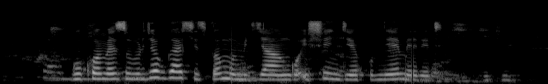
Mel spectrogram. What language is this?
Kinyarwanda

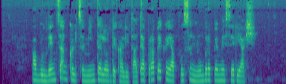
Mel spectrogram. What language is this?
Romanian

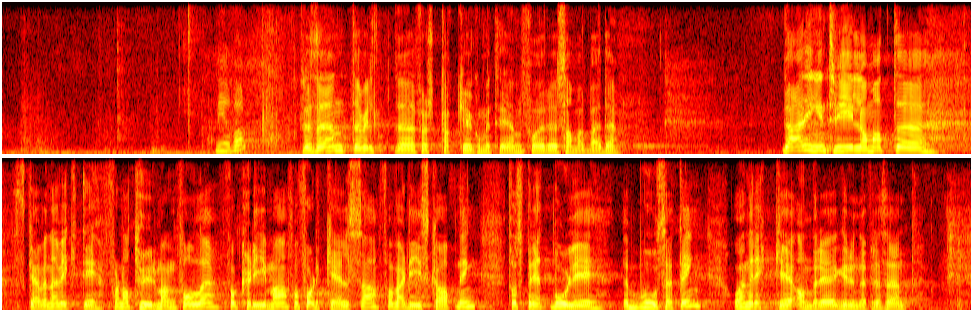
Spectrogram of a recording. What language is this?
Norwegian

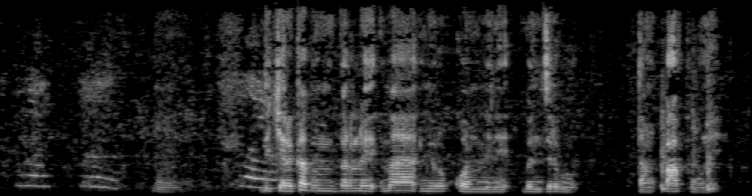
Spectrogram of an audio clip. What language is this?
Dagbani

